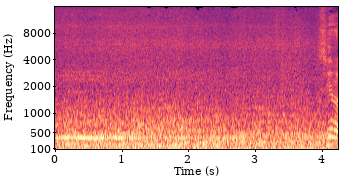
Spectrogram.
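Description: A bus engine idles with a steady hum nearby.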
